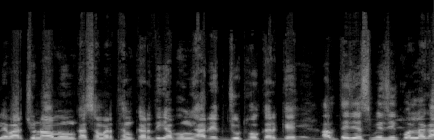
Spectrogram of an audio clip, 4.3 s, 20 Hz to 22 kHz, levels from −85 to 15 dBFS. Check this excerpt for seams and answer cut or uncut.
uncut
